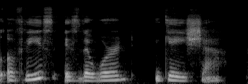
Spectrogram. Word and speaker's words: geisha: An example of this is the word geisha, whose pronunciation is closer to its native Japanese sound.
